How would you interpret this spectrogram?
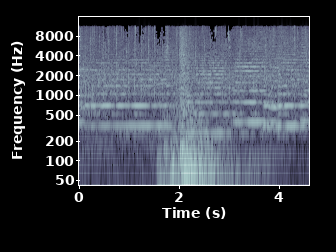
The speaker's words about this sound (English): So please welcome to the stage, with a little more applause, the Commissioner of the National Football League, Mr. Roger Goodell.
